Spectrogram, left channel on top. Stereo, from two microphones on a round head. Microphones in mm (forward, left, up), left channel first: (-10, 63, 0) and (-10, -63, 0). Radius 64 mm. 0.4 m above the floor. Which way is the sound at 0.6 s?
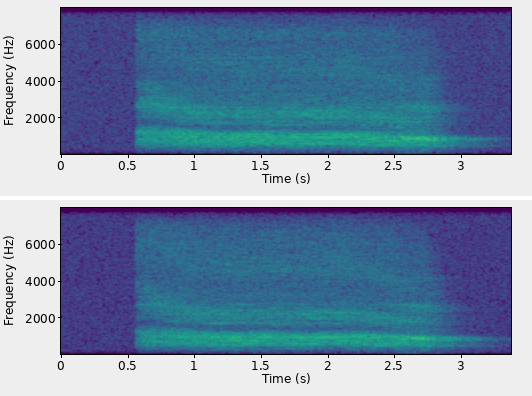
30° right (ahead or behind).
